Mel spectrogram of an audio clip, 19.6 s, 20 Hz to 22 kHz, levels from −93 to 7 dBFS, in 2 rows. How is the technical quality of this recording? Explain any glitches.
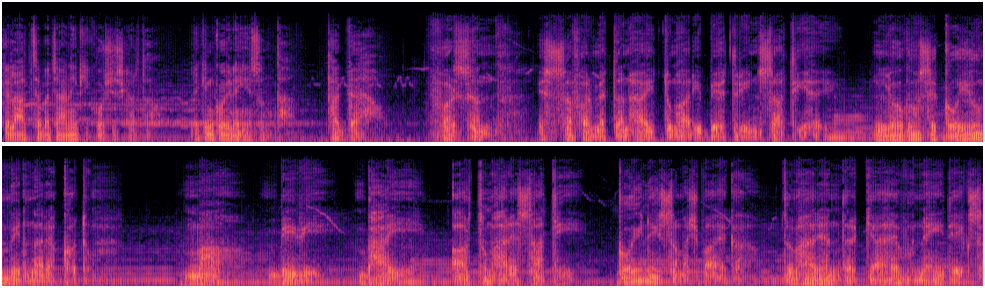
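Quality is poor: an overlap-add ripple runs through the whole recording. The frames were windowed and rejoined with an overlap that doesn't sum to constant gain, so the level swings by about 60 dB once per frame, around 40 times a second, producing a fast, rough flutter.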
